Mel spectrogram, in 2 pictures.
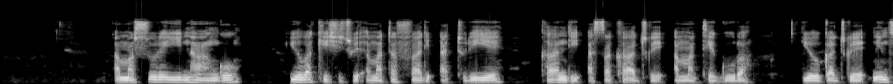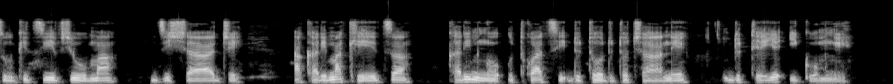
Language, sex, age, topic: Rundi, male, 25-35, education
